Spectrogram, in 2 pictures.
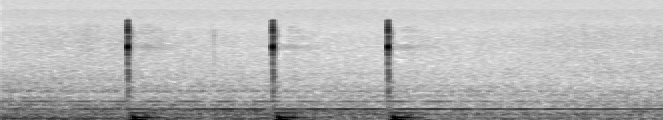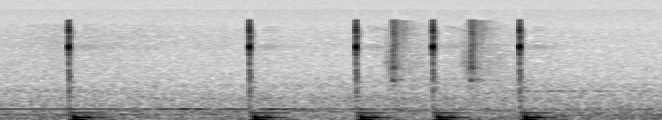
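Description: Soft menu clicks tick now and then as selections change.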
